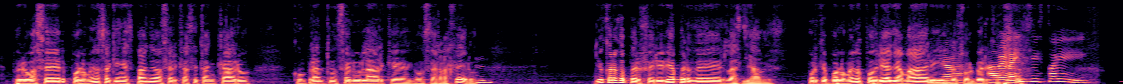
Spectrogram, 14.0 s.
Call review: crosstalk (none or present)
present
